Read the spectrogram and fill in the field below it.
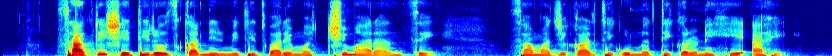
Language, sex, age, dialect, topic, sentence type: Marathi, female, 25-30, Northern Konkan, agriculture, statement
